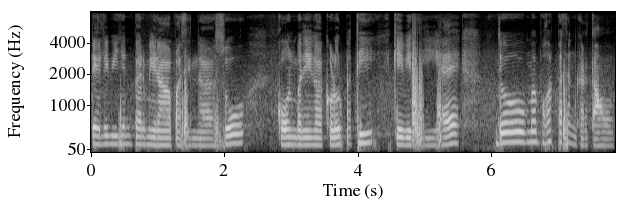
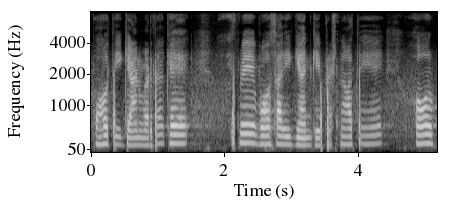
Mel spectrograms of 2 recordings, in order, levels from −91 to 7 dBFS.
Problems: constant background noise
